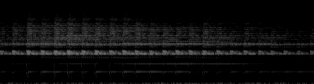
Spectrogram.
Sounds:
Musical instrument, Music, Percussion, Gong

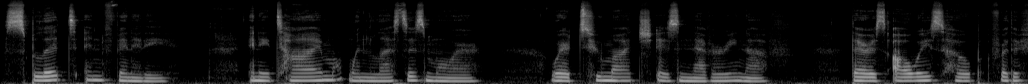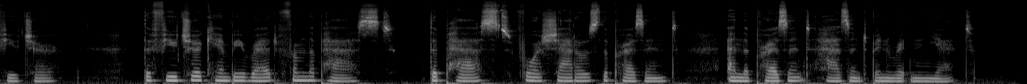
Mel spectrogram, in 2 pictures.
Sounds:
Speech, Female speech, Human voice

